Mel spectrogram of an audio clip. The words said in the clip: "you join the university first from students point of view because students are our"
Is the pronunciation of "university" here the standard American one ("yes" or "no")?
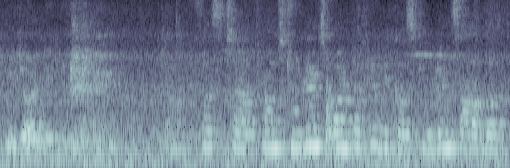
no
